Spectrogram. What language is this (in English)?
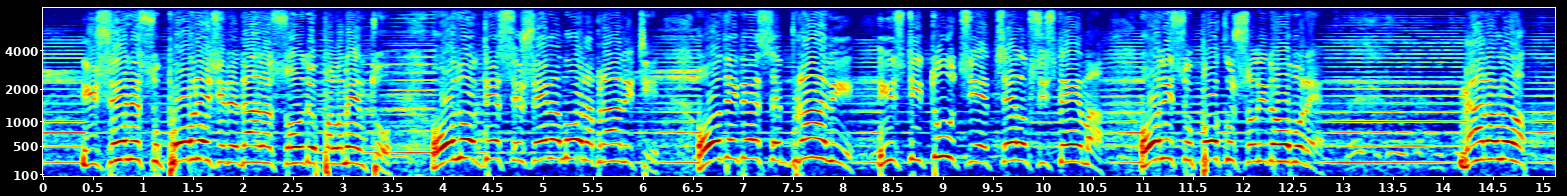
Serbian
